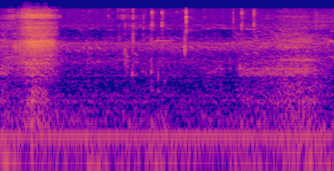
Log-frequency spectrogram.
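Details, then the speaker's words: A single short, explosive sneeze from a person during a game commentary recording, followed by quiet with a steady low room hum. "did you hear that well that was quite the sneeze I don't know what happened there"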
